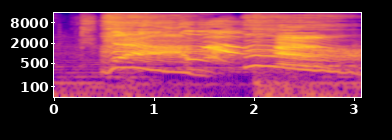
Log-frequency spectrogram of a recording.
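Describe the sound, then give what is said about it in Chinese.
A woman's shrill, wailing scream coming from the grey building rises sharply, wavers in pitch, breaks briefly, then resumes in a second piercing cry, loud and sustained over about two and a half seconds. “女人的凄厉尖叫声再次由回楼发出，阵阵的响起，刺耳的同时又让人心生胆触，真真的告诉你什么叫鬼哭狼嚎。”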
